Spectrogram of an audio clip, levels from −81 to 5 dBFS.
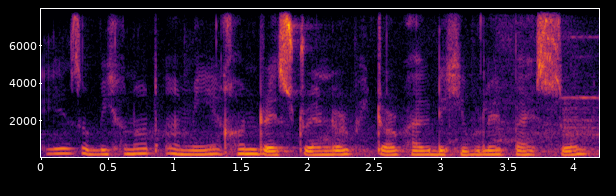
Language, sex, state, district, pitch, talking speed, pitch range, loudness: Assamese, female, Assam, Kamrup Metropolitan, 215 Hz, 130 wpm, 200-240 Hz, -21 LUFS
